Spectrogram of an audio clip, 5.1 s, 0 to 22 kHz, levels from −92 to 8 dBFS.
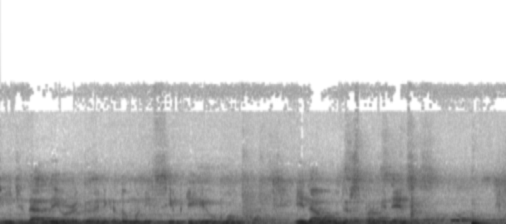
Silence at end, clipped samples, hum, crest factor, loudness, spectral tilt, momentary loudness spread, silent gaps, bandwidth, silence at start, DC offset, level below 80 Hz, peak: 0 s; under 0.1%; none; 14 dB; -15 LUFS; -7.5 dB/octave; 8 LU; none; 14 kHz; 0 s; under 0.1%; -28 dBFS; 0 dBFS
